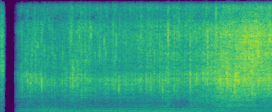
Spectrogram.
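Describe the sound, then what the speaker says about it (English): Fish fries at medium heat on an electric stove, a continuous close sizzle and crackle that starts abruptly after a split second of silence and grows slightly louder, with no talking. "I've got that fish cooking on about a medium heat"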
